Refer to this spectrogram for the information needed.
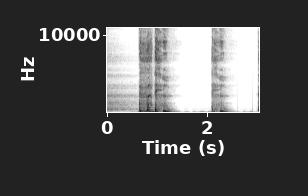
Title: When your friend’s voice needs coughing... #shorts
